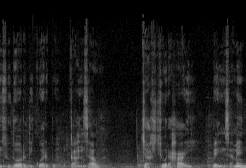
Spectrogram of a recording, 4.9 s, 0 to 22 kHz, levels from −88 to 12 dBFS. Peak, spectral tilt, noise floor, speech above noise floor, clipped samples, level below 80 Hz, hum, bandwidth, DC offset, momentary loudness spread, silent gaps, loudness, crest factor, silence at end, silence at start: -14 dBFS; -4.5 dB/octave; -51 dBFS; 20 dB; under 0.1%; -56 dBFS; none; over 20 kHz; under 0.1%; 17 LU; none; -32 LUFS; 18 dB; 0 s; 0 s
